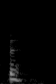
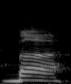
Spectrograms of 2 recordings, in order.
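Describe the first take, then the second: First: The b is a short burst with no vowel. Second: The b is followed by an added uh vowel. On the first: The speaker calls it right. "Did you notice how I clipped off putting in any sort of an uh?" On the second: The speaker calls it wrong. "I wouldn't say"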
